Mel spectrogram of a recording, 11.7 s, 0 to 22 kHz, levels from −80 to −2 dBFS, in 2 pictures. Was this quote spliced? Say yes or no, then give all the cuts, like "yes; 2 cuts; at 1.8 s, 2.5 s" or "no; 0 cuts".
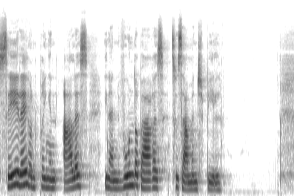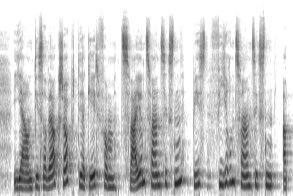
yes; 1 cut; at 10.0 s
